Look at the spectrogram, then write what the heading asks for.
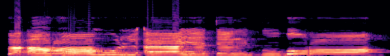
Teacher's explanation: دھیان رہے اس لائن میں دو را ہے، دونوں کو پر رکھنا ہے. اس کے اوپر کھڑا زبر ہے، یہ بھی پر ہوگا اور یہ را بھی پر ہوگا.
